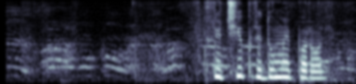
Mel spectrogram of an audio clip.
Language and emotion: Russian, neutral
